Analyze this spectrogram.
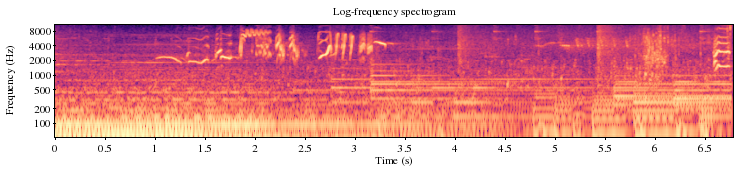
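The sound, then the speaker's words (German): A babbling brook at the edge of a forest somewhere in the Rocky Mountains rushes steadily, a continuous watery wash, while birds chirp and trill intermittently overhead and a faint tonal hum drifts in during the second half. “Ich sitze gerade auf einem Stein am Waldrand in der Nähe eines plätschernden Baches irgendwo in den Rocky Mountains”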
